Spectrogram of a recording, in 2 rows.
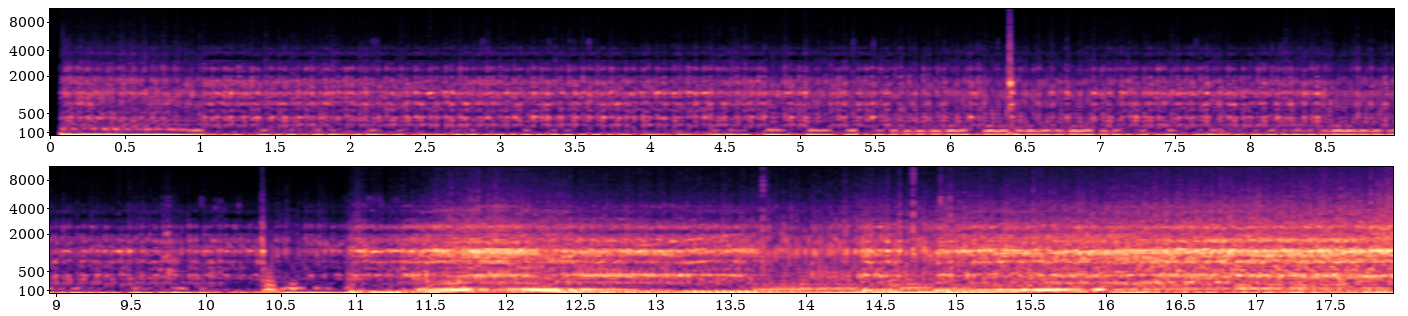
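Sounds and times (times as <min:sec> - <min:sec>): motorcycle engine idling: 0:00.1 - 0:11.3.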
